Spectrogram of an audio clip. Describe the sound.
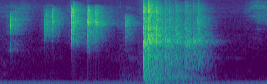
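An arrow thudding into wood: one sharp, loud impact midway through, fading over about half a second, preceded by a few faint, soft hissing bursts.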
